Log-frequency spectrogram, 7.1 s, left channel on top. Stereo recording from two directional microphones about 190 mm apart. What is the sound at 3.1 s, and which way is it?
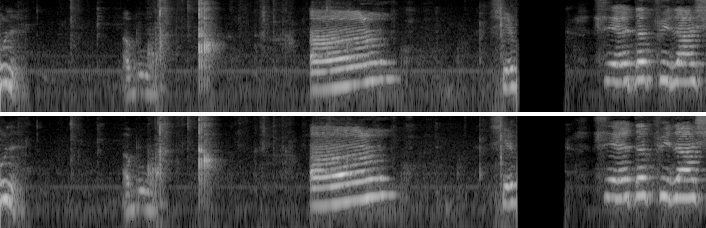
Speech, 15° right (ahead or behind).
